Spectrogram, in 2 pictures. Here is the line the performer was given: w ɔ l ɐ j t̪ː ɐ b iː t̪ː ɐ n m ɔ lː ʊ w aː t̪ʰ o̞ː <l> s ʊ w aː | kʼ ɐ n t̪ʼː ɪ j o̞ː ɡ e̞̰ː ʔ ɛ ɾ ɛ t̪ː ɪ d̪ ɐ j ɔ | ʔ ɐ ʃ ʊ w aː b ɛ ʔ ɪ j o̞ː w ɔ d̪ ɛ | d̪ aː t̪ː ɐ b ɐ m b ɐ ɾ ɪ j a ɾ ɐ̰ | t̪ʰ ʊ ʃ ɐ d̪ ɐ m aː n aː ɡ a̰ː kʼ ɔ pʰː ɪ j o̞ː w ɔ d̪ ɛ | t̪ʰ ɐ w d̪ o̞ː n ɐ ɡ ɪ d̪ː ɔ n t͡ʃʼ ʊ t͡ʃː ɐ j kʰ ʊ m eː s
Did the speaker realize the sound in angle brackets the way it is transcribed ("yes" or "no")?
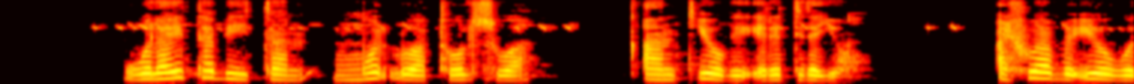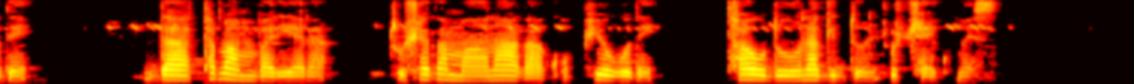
yes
